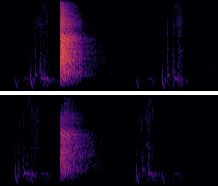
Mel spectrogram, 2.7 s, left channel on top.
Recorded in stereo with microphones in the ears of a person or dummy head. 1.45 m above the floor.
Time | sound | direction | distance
0.8 | a clap | 60° left (ahead or behind) | 0.7 m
